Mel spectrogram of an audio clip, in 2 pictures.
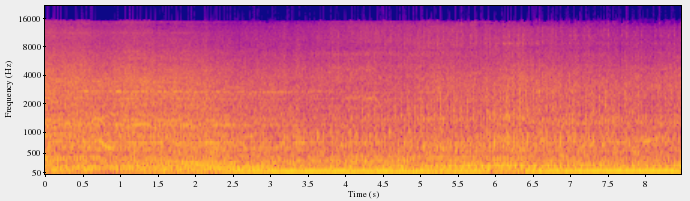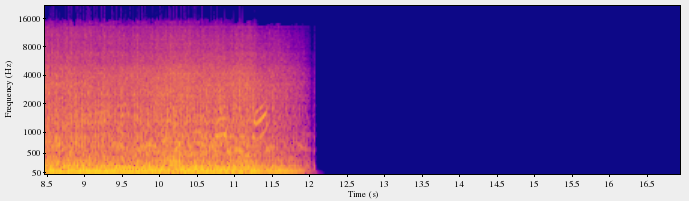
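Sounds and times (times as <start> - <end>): diesel tractor engine droning: 0.0 - 12.1.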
